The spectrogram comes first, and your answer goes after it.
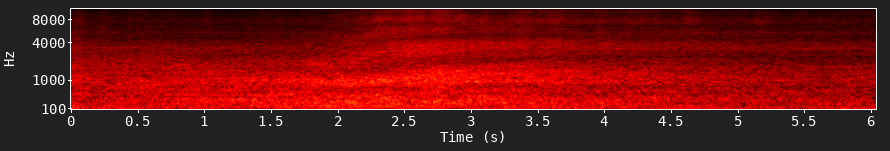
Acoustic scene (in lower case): street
